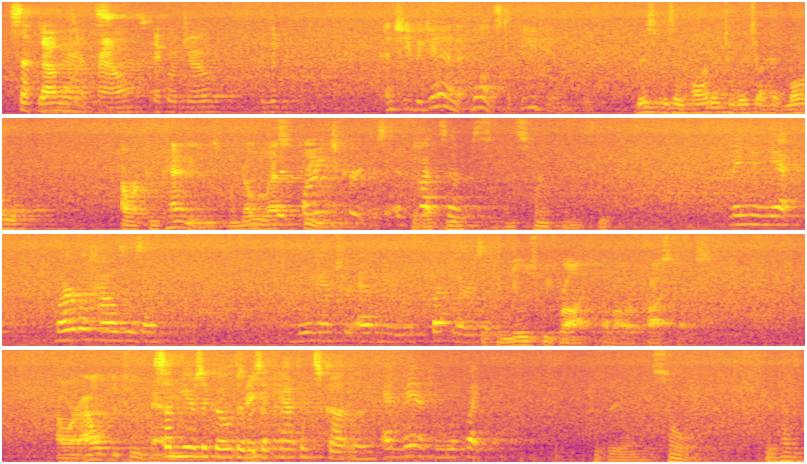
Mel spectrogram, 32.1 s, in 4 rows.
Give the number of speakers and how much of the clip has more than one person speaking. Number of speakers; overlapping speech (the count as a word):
seven, about 16%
